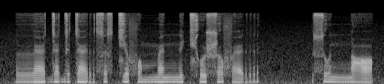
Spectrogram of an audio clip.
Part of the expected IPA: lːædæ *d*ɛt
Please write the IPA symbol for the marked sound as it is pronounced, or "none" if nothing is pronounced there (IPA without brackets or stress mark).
d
